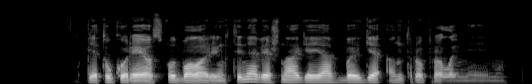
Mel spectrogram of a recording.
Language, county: Lithuanian, Kaunas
